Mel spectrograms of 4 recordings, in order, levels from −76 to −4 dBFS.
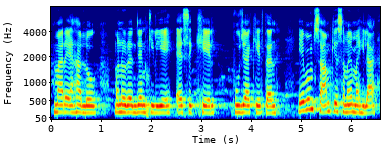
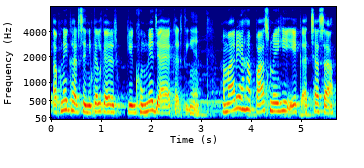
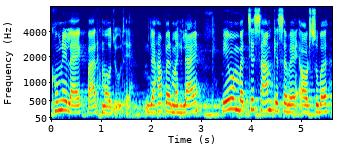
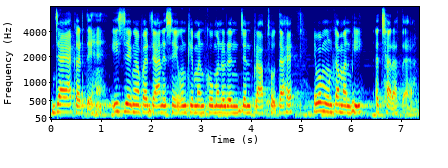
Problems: constant background noise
